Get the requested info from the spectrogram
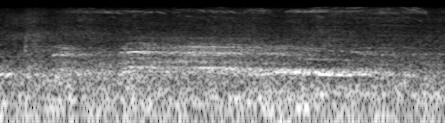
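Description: A rooster crowing once, one drawn-out call lasting about a second and a half, over a steady low room hum.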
